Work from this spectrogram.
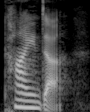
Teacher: So we take of and we pronounce it more of a ah ah and then we just combine it together.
